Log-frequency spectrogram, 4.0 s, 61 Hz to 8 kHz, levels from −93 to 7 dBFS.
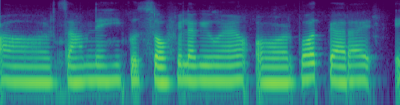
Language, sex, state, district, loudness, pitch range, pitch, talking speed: Hindi, female, Haryana, Charkhi Dadri, -18 LUFS, 180-195 Hz, 190 Hz, 180 wpm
